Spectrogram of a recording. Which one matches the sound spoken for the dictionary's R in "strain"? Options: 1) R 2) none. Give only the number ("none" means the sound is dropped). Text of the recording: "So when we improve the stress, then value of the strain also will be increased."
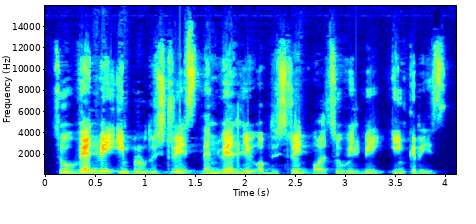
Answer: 1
